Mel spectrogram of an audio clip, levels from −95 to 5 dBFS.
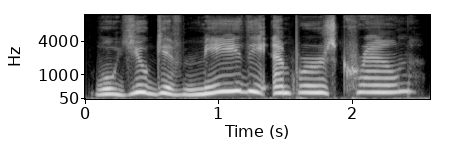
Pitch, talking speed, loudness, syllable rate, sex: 260 Hz, 160 wpm, -14 LUFS, 3.7 syllables/s, female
